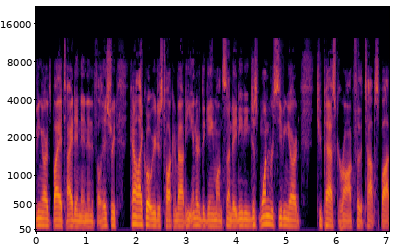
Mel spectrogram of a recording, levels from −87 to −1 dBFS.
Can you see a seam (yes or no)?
no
